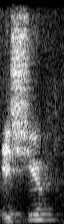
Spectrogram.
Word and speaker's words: issue: Are there any questions about the word issue? One thing for pronunciation, it looks like an S, but it sounds like an SH. Shh, issue. Issue. It's like shoe, like the word shoe.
